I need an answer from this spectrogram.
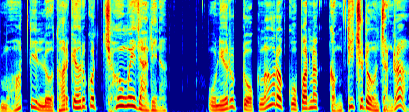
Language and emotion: Nepali, fearful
